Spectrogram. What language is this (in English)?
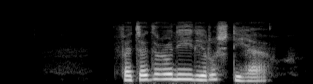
Arabic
